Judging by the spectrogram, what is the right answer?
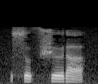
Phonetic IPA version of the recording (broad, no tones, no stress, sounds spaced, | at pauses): s o θ ʃ ɵ ɾ a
